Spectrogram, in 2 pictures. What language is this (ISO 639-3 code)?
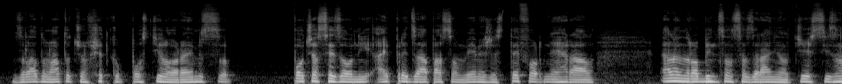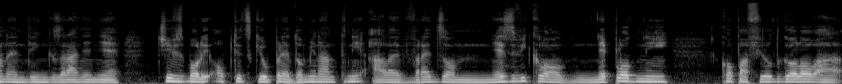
slk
